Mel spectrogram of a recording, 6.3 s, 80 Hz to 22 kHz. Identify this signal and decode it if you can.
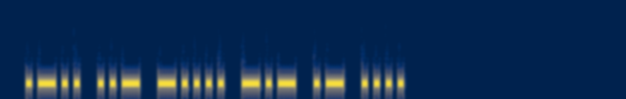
Morse code, heard as a keyed tone, about 20 wpm, 700 Hz. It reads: LU6KAH
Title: DXCC-100 Call Signs - 6 Characters - Repeated 2x - 20wpm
